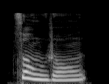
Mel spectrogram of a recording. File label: "纵容", Chinese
